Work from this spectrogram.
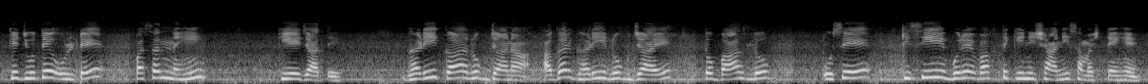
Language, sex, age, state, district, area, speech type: Urdu, female, 30-45, Delhi, Central Delhi, urban, spontaneous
